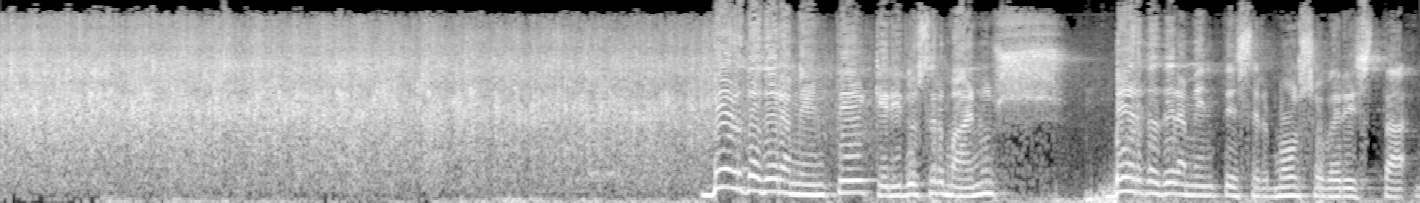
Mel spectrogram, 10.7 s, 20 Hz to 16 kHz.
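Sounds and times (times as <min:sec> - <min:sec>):
large crowd applauding loudly: 0:00.0 - 0:06.6
speech: 0:05.3 - 0:10.6.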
